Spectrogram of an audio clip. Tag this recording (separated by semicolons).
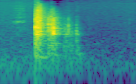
crash; drop; hit; impact; wood; wooden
